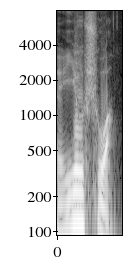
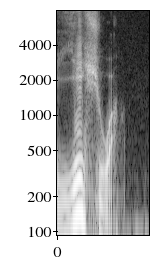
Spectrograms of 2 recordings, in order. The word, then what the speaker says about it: Yeshua: liée au choix ou yeshua alors pourquoi je fais cette vidéo c'est afin de rétablir la vérité je vois beaucoup de personnes qu'ils acquise appelle jésus lyon choix alors que c'est yeshua alors quelle est la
